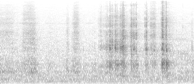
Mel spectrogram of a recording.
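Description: Scissors cut a paper gift box along its score lines, giving a few soft snipping and rubbing bursts that cluster near the end of a quiet stretch, with no talking.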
